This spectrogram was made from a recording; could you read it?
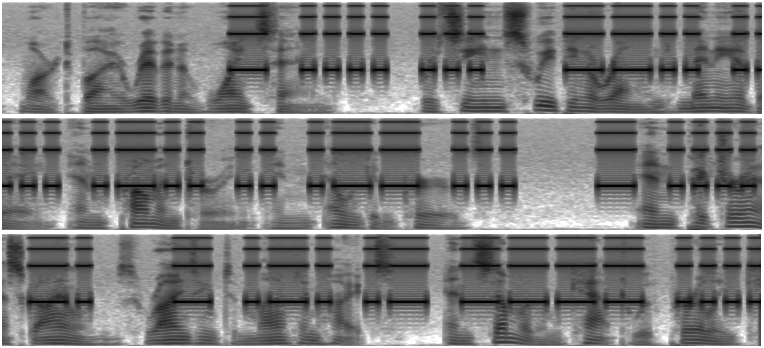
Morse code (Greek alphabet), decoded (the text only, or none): ΤΗΣ ΖΗΛΙΩΣ ΤΗΝ …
